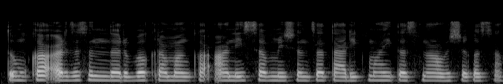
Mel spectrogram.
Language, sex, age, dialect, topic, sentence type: Marathi, female, 31-35, Southern Konkan, banking, statement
